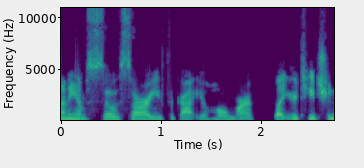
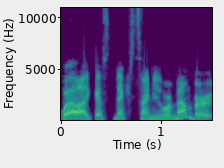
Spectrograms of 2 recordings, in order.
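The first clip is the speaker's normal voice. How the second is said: put-on sarcastic voice. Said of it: "I can hear a parent saying that so sarcastically".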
